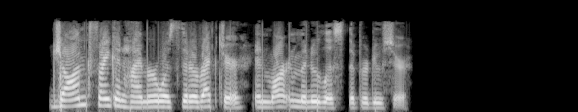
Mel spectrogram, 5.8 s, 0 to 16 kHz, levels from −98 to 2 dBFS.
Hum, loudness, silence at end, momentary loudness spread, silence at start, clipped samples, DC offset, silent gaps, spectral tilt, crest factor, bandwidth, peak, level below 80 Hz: none; -13 LUFS; 1.7 s; 7 LU; 0.5 s; under 0.1%; under 0.1%; none; -4 dB/octave; 14 dB; 8 kHz; 0 dBFS; -50 dBFS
